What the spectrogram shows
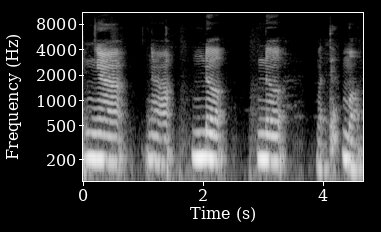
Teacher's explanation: ಮೂಗಿನ ಸಹಾಯದಿಂದ ಉಚ್ಚರಿಸಲಾಗುವ ವ್ಯಂಜನಗಳು ಅನುನಾಸಿಕಗಳು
